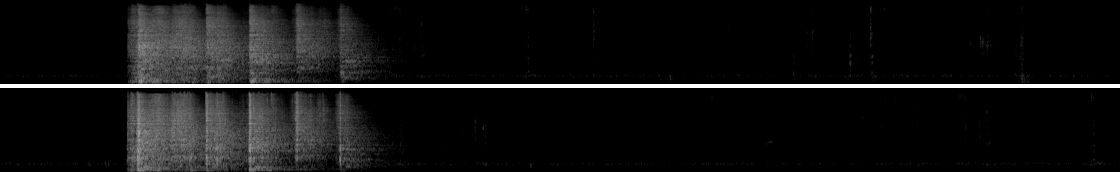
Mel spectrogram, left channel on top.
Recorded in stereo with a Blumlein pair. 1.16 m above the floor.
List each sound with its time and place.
1.3 s crumpling: 45° right, 0.8 m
